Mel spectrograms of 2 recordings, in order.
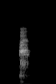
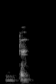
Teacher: The only difference is in the manner of production-- /p/ is unvoiced or voiceless, and /b/ is voiced.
